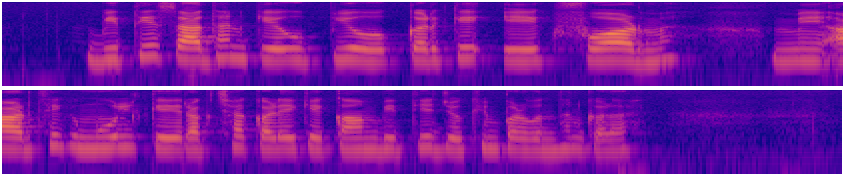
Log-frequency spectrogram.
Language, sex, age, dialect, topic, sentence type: Magahi, female, 46-50, Western, banking, statement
